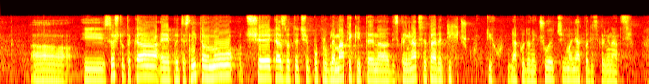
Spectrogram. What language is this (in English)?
Bulgarian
